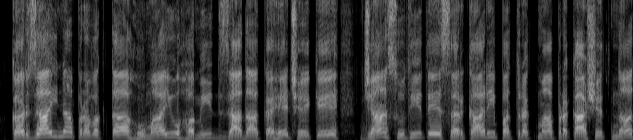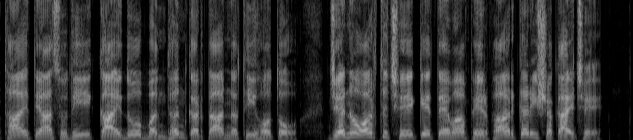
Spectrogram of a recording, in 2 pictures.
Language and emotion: Gujarati, neutral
